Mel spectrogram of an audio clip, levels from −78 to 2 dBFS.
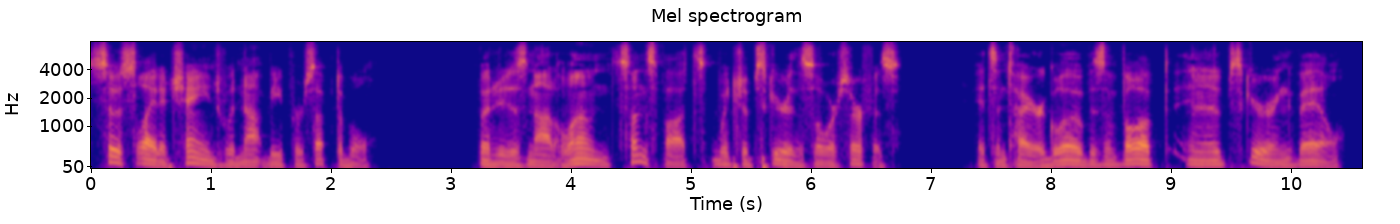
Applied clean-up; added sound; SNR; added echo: none; none; none; none.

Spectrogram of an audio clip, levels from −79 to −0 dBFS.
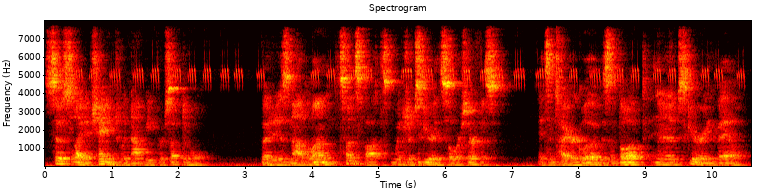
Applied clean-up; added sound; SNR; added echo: none; Cricket; 15 dB; reverberation time 0.5 s.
